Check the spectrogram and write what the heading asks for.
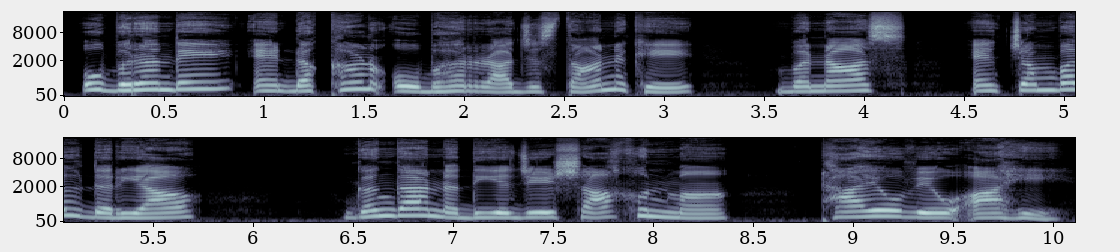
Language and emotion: Sindhi, neutral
